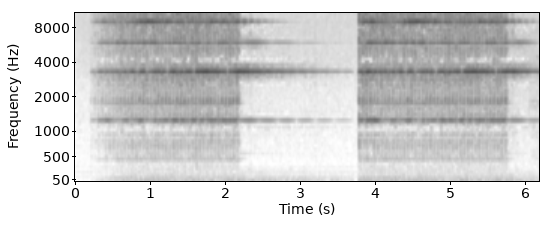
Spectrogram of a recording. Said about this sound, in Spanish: Y ahora sonando el móvil. Bueno, este puede esperar.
